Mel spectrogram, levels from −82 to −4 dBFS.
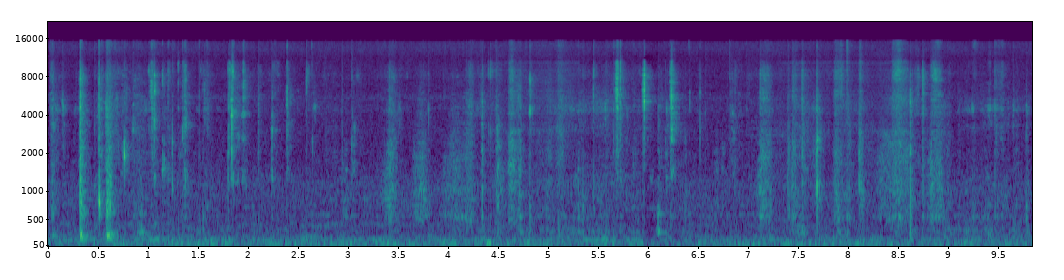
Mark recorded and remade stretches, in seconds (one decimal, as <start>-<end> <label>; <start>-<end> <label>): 0.0-4.4 recorded; 4.4-5.3 remade; 5.3-7.3 recorded; 7.3-8.6 remade; 8.6-9.8 recorded

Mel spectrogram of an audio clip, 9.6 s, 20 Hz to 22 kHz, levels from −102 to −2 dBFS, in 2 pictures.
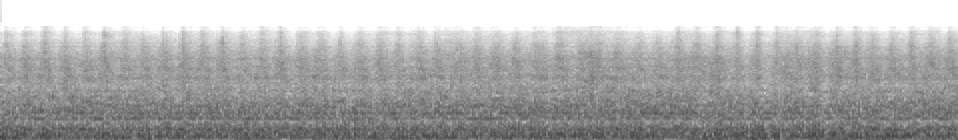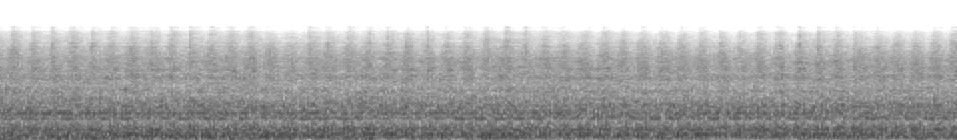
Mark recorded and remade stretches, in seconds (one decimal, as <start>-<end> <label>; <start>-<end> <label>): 0.0-9.6 remade

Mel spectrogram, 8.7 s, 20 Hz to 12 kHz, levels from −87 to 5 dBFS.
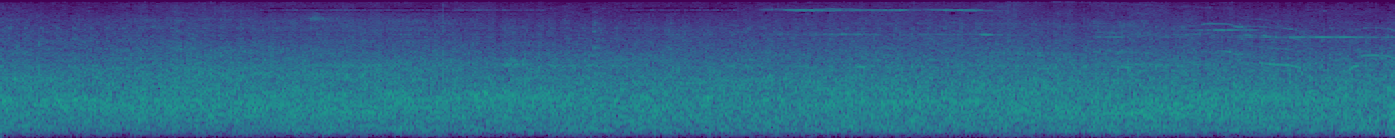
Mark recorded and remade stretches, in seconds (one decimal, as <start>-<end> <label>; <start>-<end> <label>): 0.0-1.6 recorded; 1.6-3.4 remade; 3.4-3.9 recorded; 3.9-4.6 remade; 4.6-8.7 recorded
